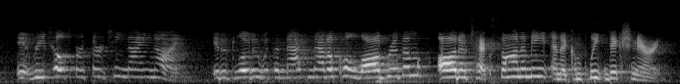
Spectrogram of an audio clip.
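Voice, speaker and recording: Over noticeable background noise, a woman speaks in an animated tone at a fairly quick pace. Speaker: patient advocate speaker. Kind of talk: panel talk. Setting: stage with audience. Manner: loud.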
